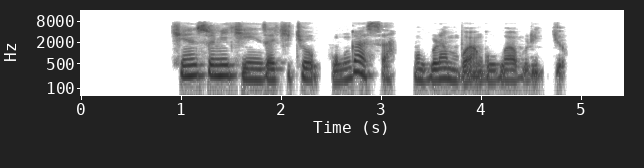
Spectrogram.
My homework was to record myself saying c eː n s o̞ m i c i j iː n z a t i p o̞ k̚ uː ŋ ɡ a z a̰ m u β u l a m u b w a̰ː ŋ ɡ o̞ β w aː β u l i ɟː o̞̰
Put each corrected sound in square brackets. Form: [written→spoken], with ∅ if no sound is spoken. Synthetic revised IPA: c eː n s o̞ m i c i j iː n z a [t→c] i [p→t] o̞ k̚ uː ŋ ɡ a [z→s] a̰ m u β u l a m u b w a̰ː ŋ ɡ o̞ β w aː β u l i ɟː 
